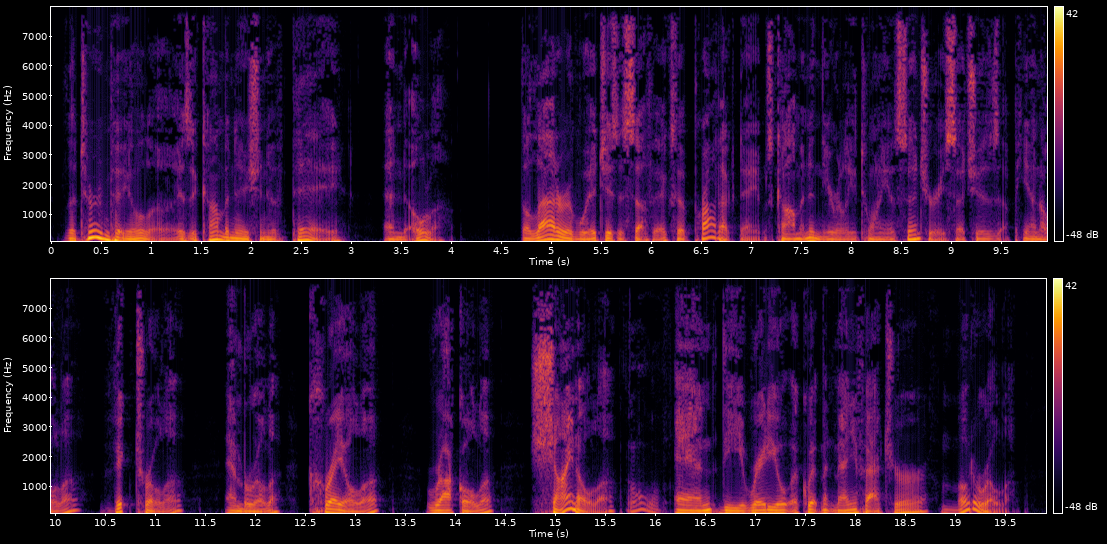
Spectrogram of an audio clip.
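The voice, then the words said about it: NPR-style radio announcer voice. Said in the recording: “my NPR voice”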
